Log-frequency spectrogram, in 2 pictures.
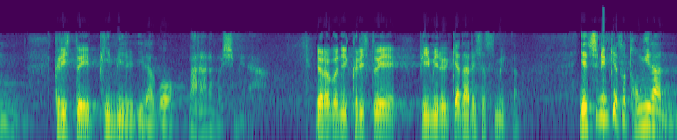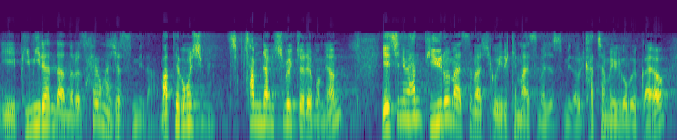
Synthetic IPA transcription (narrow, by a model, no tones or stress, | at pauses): n | kɯɾisʰɯ̥t͈ʰoe̞pimiɾiɾaɡoma̰ɾɦanɯnɡʌɕʰimɲida | jʌɾʌbuɲikɯɾisʰɯ̥t͈ʰoe̞pimiɾɯɭk͈e̞daɾɯɕʰʌs͈ɯmɲik͈a | je̞sʰuɲimk͈e̞sʰʌtoŋiɾɦanipimiɾɦandanʌɾoɭsʰajoŋɦaɕ̬ʰʌs͈ɯmɲḭda̰matʰeboɡɯmɕʰibɕʰi̥p̚s͈amd͡ʑaŋɕʰibiɭt͡ɕ͈ʌɾe̞bomjʌn | je̞sʰuɲimihanpiiɾɯɭmaɭs͈ɯmɦaɕʰiɡoiɾʌkʰe̞maɭs͈ɯmɦaɕʰʌs͈ɯmɲidauɾikat͡ɕʰamɯiɭɡʌboɭk͈ajo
